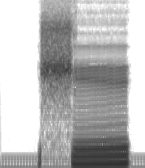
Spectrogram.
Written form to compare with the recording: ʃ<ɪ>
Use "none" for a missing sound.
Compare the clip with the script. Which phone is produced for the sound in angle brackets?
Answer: ɪ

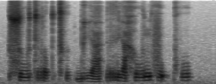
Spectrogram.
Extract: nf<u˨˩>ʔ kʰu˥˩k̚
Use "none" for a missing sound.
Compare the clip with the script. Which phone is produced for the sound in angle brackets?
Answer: u˨˩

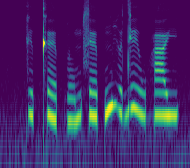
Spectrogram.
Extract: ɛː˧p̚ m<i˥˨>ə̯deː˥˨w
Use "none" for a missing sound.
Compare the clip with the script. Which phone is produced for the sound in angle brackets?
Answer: i˥˨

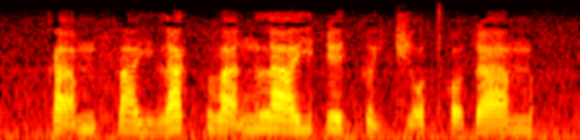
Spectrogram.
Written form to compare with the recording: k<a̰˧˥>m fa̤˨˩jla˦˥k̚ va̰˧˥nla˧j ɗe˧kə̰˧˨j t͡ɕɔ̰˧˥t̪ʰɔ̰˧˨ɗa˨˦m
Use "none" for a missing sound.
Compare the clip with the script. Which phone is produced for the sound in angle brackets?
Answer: a̰˧˥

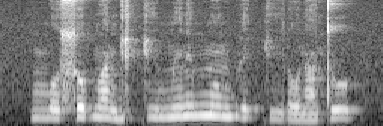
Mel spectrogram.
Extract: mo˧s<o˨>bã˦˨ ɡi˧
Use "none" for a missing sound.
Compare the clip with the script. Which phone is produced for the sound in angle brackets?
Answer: o˦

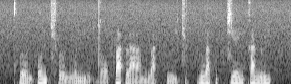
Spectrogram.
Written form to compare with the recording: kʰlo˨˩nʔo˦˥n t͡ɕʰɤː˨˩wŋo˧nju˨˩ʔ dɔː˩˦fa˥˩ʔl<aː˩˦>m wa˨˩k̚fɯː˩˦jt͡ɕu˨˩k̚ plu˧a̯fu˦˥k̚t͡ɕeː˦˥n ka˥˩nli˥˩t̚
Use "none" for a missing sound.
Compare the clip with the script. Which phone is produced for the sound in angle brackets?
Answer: aː˩˦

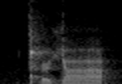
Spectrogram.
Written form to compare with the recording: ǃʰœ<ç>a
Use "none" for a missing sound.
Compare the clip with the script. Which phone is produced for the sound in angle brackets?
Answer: ç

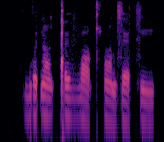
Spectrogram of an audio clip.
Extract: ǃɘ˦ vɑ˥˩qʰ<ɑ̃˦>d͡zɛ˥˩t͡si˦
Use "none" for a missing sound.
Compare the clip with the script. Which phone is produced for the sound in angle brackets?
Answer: ɑ̃˦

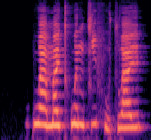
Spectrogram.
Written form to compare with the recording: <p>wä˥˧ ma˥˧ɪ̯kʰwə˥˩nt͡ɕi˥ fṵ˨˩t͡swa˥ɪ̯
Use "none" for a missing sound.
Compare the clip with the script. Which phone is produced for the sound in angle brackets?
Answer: p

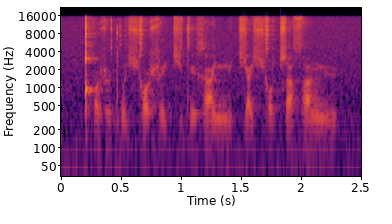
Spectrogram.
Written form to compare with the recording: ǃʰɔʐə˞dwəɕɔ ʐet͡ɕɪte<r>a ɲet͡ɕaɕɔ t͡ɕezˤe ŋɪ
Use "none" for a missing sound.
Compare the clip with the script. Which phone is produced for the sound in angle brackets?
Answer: ɣ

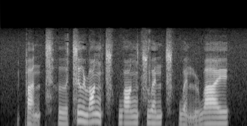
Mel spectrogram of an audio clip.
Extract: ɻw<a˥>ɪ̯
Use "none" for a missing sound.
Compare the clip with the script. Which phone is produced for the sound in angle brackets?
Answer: a˥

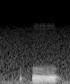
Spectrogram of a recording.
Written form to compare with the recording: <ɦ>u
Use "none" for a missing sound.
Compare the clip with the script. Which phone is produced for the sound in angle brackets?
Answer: ʔ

